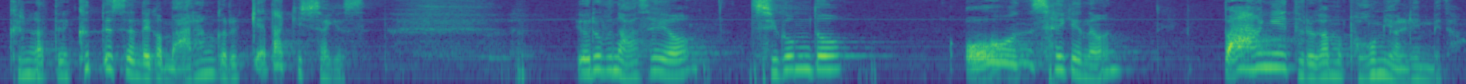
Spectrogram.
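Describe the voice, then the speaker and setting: A middle-aged woman preaches with animated, dramatic storytelling. Her voice is husky and swings widely in pitch. It rings through an echoey church hall. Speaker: church lecturer. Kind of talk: storytelling sermon.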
